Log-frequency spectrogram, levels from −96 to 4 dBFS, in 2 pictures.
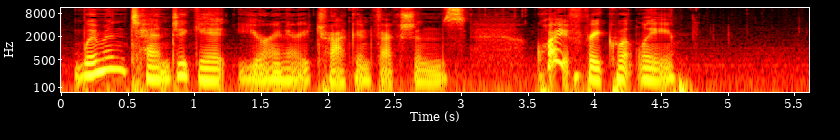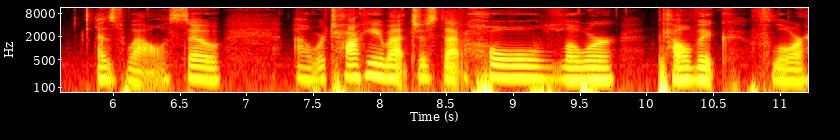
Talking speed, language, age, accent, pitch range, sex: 120 wpm, English, 40-59, American, 140-180 Hz, female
